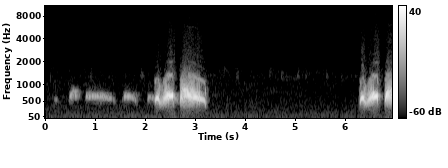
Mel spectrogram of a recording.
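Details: Spotted dove in the 'thổ sấm' voice style: faint fading coos lead into a loud two-part phrase with a rising note and a long throaty hoot. A pause follows before the next phrase begins.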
